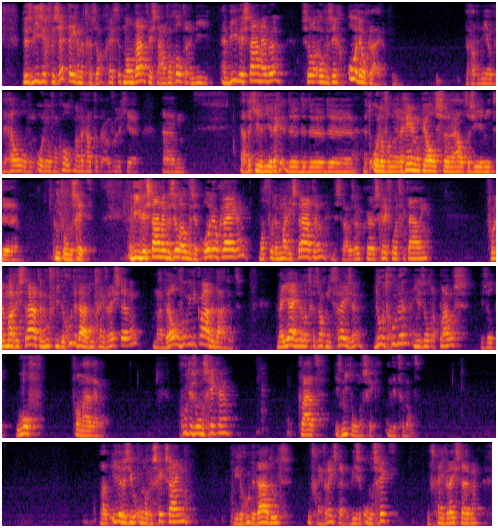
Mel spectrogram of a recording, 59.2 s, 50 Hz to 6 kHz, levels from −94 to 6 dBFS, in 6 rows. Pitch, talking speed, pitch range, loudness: 170 Hz, 165 wpm, 145-205 Hz, -18 LUFS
